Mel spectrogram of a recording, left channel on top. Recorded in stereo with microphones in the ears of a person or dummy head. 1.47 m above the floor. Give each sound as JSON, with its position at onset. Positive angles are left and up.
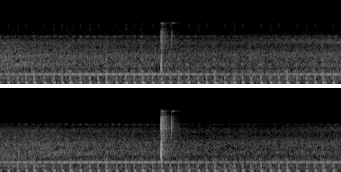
{"t": 0.0, "sound": "a helicopter", "side_deg": 70}
{"t": 1.6, "sound": "breaking glass", "side_deg": -60}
